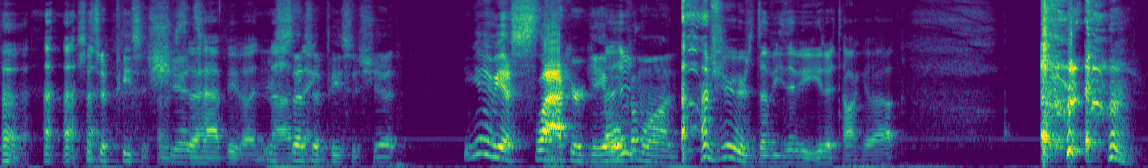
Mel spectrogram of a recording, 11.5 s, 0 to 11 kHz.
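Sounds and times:
laughter: 0:00.0 - 0:02.0
speech: 0:00.0 - 0:09.1, 0:11.1 - 0:11.4
faint steady hum: 0:00.0 - 0:11.4
person coughing: 0:06.8 - 0:07.3, 0:10.4 - 0:11.4.

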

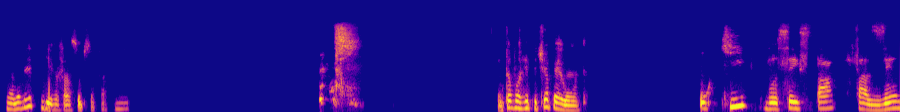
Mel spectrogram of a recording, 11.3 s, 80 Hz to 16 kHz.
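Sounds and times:
speech: 0:00.1 - 0:01.8, 0:06.2 - 0:07.4, 0:08.8 - 0:11.2
person sneezing: 0:04.0 - 0:04.5.

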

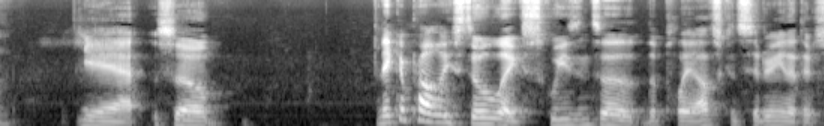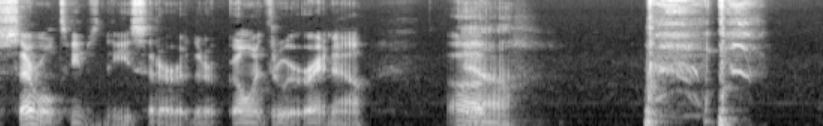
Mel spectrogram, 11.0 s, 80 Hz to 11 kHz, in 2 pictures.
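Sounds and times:
speech: 0:00.5 - 0:01.6, 0:02.5 - 0:09.0
person coughing: 0:09.8 - 0:10.6.

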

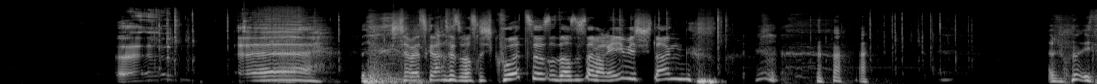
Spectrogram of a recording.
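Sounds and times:
computer keyboard typing: 0:01.5 - 0:10.1
speech: 0:03.6 - 0:08.8, 0:10.5 - 0:10.9.

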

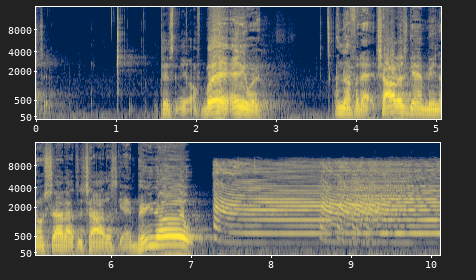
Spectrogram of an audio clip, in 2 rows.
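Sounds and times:
speech: 0:00.1 - 0:00.3, 0:01.6 - 0:03.0, 0:03.7 - 0:07.1
air horn blasts: 0:07.3 - 0:10.1.

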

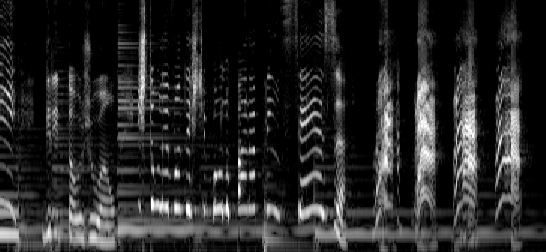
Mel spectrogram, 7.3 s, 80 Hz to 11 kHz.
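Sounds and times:
speech: 0:00.0 - 0:07.0
crows cawing: 0:05.0 - 0:07.2.

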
